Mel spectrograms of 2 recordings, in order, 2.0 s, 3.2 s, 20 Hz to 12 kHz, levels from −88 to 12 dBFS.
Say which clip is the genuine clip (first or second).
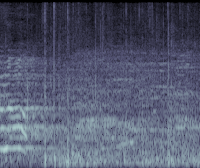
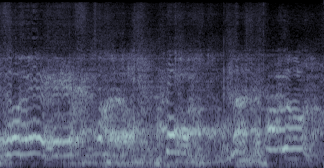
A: first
